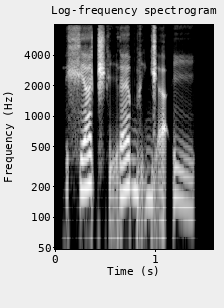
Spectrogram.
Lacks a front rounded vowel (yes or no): yes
